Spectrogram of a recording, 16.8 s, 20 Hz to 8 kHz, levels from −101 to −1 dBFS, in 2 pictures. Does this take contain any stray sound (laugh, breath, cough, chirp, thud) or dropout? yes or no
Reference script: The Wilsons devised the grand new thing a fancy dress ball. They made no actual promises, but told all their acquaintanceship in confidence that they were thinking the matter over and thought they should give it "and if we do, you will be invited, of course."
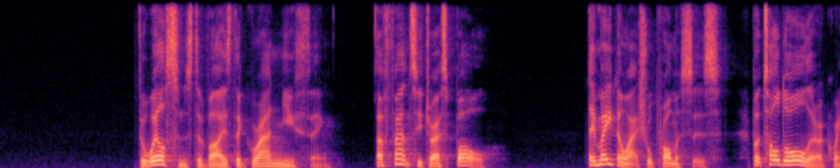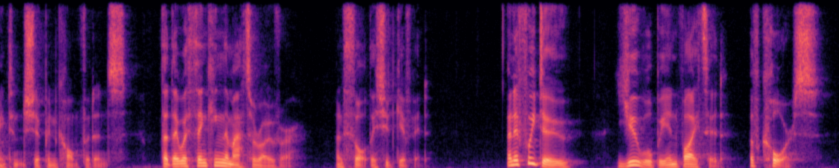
no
